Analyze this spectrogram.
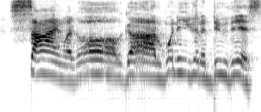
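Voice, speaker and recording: A raised, projected voice with a bright, sharp tone, moderate pace and ordinary pitch variation, in a very clean recording against a silent background. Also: man. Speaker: prayer night co-host. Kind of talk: fervent group prayer. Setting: live video stream. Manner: emphatic, affirming, call-and-response.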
